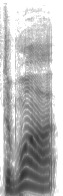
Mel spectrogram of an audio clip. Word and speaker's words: Du Bois: And I put up, just for those of you who are like, it's Du Bois. I have what he says it is in his own letter. So I put it up on the video of how he wants it pronounced. He wants the oi to be boy, as in boy.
